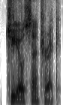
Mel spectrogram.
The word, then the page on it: geocentric: American English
